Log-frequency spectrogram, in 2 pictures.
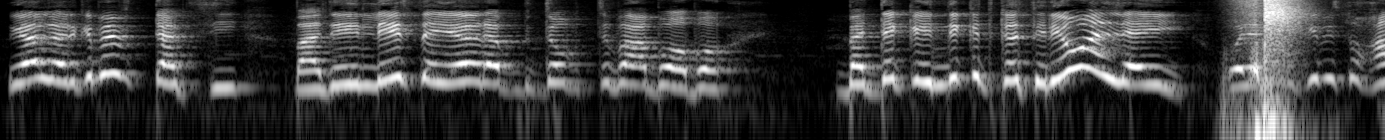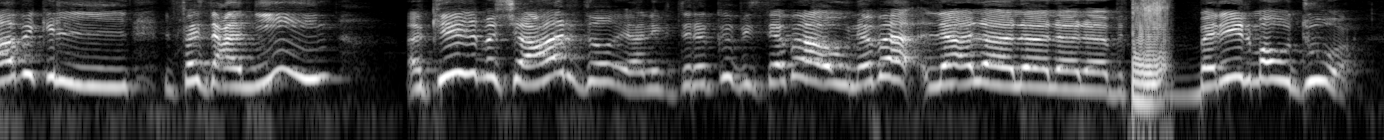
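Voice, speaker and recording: A woman voicing a bossy, teasing older brother who scolds quickly. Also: very high-pitched, lively intonation. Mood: scolding.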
